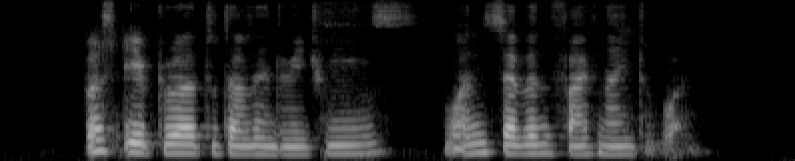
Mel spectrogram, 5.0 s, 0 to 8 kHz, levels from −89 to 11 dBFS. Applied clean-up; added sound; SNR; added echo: neural mask model DeepFilterNet 3.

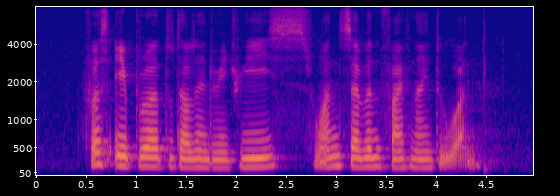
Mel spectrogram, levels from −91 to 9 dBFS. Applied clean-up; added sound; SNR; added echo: none; none; none; none.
